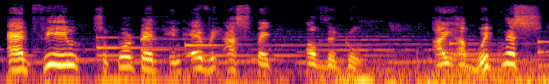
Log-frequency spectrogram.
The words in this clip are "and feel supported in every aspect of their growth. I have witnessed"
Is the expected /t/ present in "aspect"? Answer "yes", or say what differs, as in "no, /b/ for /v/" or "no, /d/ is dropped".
yes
